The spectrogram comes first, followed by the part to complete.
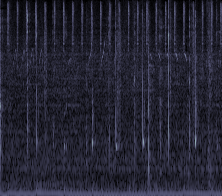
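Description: Table tennis rally: the ball clicking off paddles and the table about twice a second in a sharp, short-ringing knock, over background music with a steady beat.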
